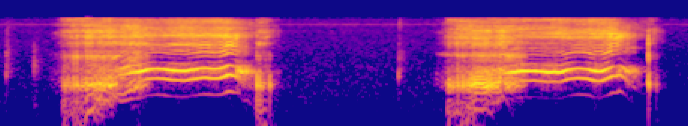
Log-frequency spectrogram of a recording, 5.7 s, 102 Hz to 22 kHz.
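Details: Adult man snoring after a big night of drinking at Oktoberfest: two long, loud, tonal, wavering snores about 1.5 seconds each with quiet pauses; snoring.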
